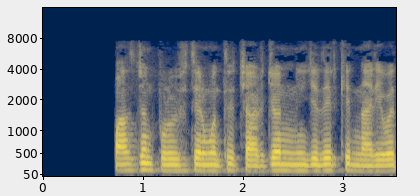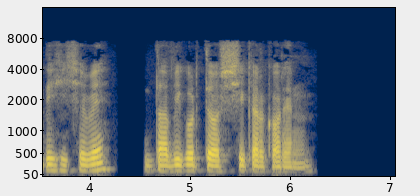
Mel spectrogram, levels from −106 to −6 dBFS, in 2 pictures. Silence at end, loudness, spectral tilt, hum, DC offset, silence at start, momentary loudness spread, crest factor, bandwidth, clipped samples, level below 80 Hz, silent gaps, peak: 0.85 s; -18 LUFS; -6 dB/octave; none; under 0.1%; 0.7 s; 6 LU; 16 dB; 7.8 kHz; under 0.1%; -60 dBFS; 4.27-4.53 s; -2 dBFS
